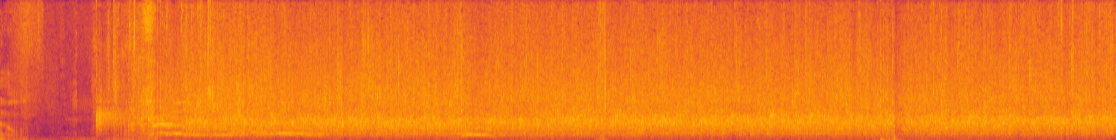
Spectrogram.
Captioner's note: audience applause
